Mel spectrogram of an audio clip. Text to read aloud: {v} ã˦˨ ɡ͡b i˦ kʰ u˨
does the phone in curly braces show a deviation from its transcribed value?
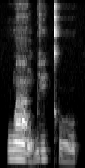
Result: yes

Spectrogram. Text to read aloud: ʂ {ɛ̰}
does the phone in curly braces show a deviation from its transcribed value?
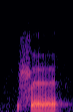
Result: no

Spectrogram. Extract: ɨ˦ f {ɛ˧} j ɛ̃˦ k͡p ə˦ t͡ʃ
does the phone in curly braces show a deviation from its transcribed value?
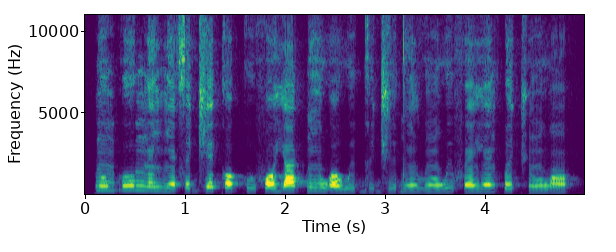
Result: yes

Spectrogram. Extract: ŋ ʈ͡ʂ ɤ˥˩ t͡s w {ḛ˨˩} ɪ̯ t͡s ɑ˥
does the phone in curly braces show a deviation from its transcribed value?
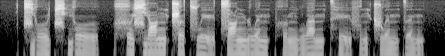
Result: no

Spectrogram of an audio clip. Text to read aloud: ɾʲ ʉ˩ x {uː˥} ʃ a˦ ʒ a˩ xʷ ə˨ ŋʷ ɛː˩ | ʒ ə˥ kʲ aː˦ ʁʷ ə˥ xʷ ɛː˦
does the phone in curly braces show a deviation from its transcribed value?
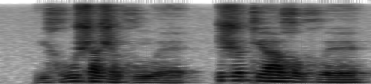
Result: no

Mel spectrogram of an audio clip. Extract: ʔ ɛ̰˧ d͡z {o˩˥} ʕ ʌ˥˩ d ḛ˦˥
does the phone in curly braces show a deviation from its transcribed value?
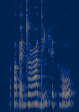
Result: yes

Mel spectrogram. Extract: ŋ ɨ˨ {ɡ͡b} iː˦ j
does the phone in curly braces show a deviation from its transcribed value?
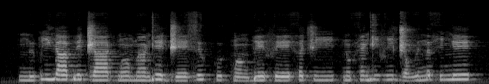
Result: yes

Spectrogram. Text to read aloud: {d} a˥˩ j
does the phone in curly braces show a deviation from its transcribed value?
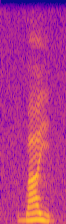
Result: yes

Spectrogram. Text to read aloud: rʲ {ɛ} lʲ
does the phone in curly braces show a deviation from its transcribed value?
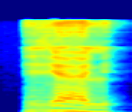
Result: no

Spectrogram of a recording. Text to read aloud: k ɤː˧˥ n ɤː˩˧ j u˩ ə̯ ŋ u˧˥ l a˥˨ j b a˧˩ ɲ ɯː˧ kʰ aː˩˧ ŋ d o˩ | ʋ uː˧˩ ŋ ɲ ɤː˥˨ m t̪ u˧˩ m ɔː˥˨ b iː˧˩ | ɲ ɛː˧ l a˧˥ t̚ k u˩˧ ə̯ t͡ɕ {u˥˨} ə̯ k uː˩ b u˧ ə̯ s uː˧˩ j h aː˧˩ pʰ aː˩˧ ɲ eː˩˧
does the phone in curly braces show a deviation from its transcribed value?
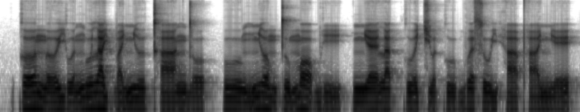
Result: yes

